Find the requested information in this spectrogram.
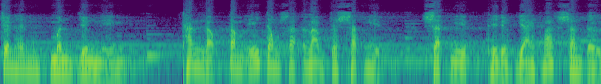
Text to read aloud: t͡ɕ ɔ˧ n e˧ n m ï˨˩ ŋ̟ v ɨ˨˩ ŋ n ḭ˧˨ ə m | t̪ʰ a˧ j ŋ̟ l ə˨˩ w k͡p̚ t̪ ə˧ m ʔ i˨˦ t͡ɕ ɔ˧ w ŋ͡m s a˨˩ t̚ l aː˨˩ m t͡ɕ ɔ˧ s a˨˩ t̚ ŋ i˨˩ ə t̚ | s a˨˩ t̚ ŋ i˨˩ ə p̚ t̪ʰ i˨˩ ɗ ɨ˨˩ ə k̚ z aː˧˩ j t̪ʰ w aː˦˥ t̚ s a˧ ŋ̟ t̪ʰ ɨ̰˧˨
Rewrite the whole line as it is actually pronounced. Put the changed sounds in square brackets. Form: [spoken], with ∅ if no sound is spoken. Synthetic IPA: t͡ɕ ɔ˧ n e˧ n m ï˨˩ ŋ̟ [z] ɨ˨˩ ŋ n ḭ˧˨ ə m | t̪ʰ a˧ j ŋ̟ l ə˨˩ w k͡p̚ t̪ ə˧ m ʔ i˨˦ t͡ɕ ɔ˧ w ŋ͡m s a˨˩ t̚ l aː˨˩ m t͡ɕ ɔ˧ s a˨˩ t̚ ŋ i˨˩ ə [p̚] | s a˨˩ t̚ ŋ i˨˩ ə p̚ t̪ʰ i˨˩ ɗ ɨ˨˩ ə k̚ z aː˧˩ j t̪ʰ w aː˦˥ t̚ s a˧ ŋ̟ [t̪] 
